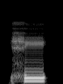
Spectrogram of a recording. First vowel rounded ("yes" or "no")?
no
